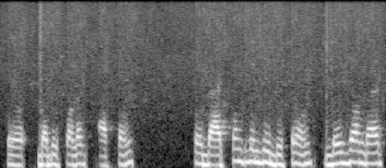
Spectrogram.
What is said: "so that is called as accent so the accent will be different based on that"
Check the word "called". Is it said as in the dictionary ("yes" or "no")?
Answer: no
